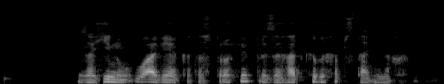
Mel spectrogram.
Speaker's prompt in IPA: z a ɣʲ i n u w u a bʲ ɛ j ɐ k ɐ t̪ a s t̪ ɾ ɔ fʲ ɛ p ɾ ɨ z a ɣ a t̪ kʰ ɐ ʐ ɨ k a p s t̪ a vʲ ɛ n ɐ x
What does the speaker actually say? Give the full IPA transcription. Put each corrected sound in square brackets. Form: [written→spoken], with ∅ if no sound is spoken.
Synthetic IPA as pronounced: z a ɣʲ i n u w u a [bʲ→vʲ] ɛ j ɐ k ɐ t̪ a s t̪ ɾ ɔ fʲ ɛ p ɾ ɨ z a ɣ a t̪ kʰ ɐ [ʐ→v] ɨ [k→x] a p s t̪ a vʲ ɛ n ɐ x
